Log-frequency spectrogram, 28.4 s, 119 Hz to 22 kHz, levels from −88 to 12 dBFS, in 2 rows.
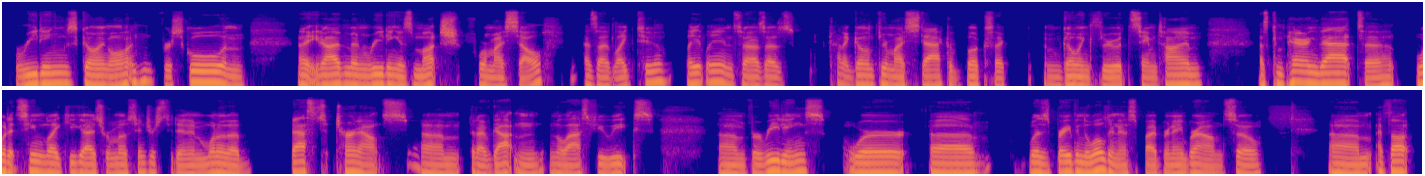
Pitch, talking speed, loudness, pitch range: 115 Hz, 185 wpm, -23 LUFS, 110-130 Hz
